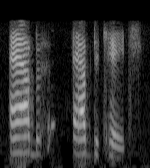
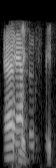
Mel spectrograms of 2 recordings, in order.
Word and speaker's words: abdicate: What is abdicate? Abdicate. A-B-D-I-C-A-T-E. Just ab. – Not advocate. Like, I'm going to advocate, I'm going to, you know, for chicken.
